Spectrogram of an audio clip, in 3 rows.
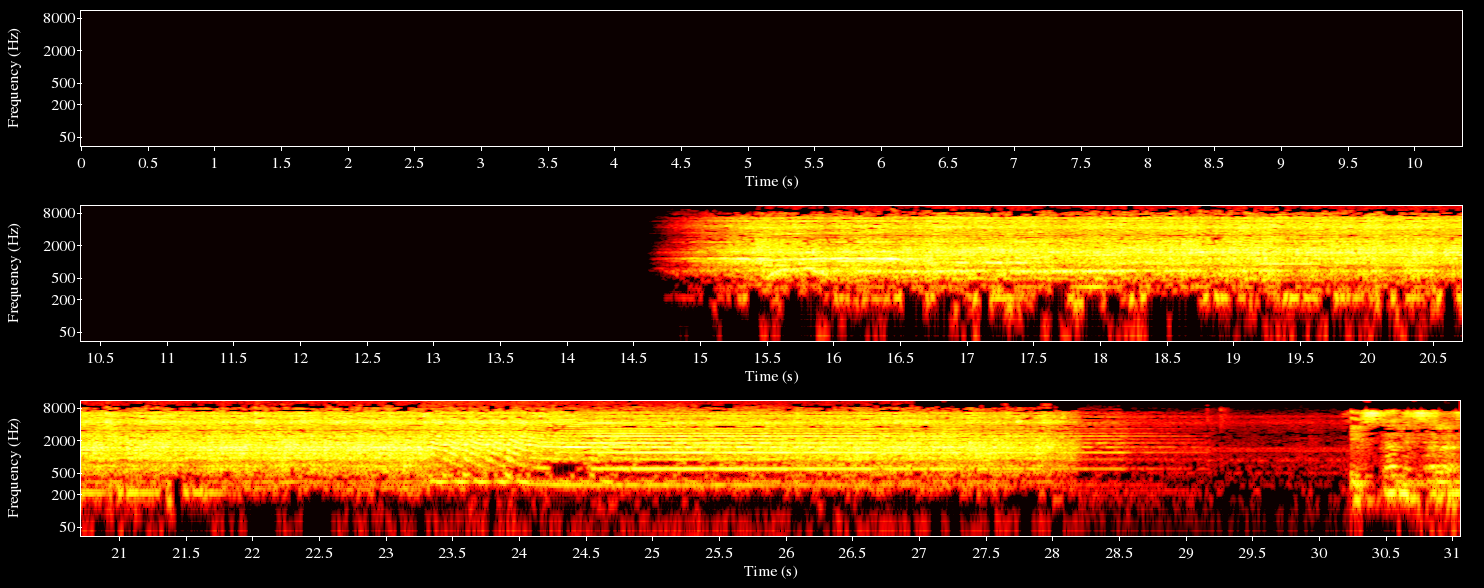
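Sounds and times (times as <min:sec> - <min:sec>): air horns blaring: 0:15.5 - 0:29.2.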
